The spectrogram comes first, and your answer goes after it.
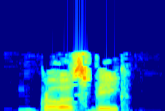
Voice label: "grosbeak", English; nouns

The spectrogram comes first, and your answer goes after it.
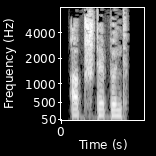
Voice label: "absteppend", german; adjectives

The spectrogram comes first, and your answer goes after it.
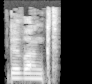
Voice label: "gewankt", German; adjectives

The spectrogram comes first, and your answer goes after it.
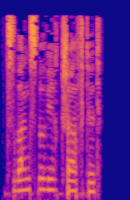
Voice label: "zwangsbewirtschaftet", German; adjectives

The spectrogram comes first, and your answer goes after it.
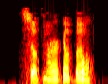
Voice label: "submergible", English; adjectives

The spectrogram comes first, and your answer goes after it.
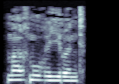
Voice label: "marmorierend", German; adjectives

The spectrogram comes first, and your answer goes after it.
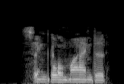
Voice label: "single-minded", English; adjectives

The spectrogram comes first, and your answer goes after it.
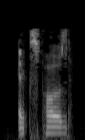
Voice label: "exposed", english; adjectives

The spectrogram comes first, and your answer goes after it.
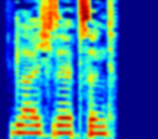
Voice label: "gleichsetzend", German; adjectives

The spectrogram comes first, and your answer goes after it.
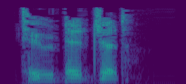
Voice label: "two-digit", English; adjectives

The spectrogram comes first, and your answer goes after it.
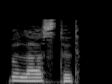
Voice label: "belastet", German; adjectives

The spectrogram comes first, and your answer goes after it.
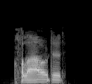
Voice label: "clouded", English; adjectives

